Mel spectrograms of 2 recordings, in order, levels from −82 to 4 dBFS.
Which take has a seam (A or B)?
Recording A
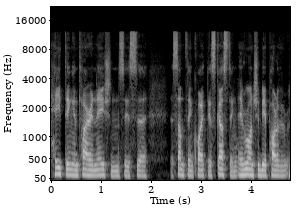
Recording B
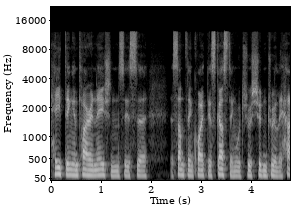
A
